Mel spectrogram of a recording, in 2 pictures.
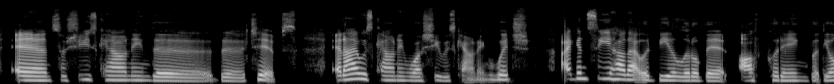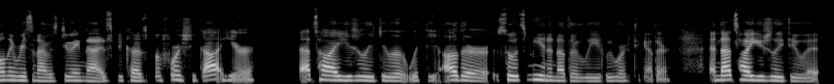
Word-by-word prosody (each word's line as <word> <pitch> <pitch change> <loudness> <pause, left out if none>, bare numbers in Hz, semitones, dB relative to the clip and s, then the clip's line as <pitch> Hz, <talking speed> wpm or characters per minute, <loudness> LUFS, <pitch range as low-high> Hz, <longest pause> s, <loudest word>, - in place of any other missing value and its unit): And, 190 -1 +7
so 195 - -8
she's 225 +3 -7
counting 200 -2 0
the 165 -4 +1
the 155 -2 -3
tips. 220 - 0 0.4
And - - +5
I 250 +2 +8
was 245 -4 +2
counting 195 -2 -2
while 180 0 +1
she 190 +2 -6
was 170 0 -7
counting, 215 -1 -7
which, 220 - -2 0.3
I 240 - +5
can 270 0 +1
see 265 -1 +1
how 240 -1 +6
that 220 - +5
would 180 - 0
be 195 0 +1
a 185 - +1
little 180 -1 +1
bit 165 -1 +1 0.2
off 175 +1 +3
putting, 180 -3 -3
but - - -6
the 185 - -2
only 195 +1 0
reason 185 -2 -3
I 165 - 0
was 160 0 -9
doing 180 -1 -4
that 160 -1 +1
is - - -9
because 175 -2 -4
before 195 +3 -4
she 195 - -9
got 220 +3 +4
here, 195 - -5 0.4
that's - - +2
how 220 - +4
I 200 - +6
usually 185 -1 -1
do 175 -1 -4
it 160 - -5
with - - -6
the 175 - -12
other 185 -6 +2
so 205 - -1
it's 195 +3 -3
me 225 0 -1
and 200 - 0
another 170 -2 -3
lead; 155 0 -8
we 165 - -8
work 165 -1 -9
together, - - -11 0.4
and 205 - -2
that's 215 +1 +6
how 215 - +3
I - - +8
usually 185 -3 0
do 160 -3 -8
it. - - -7
185 Hz, 240 wpm, -22 LUFS, 170-205 Hz, 0.4 s, I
